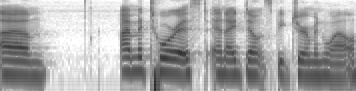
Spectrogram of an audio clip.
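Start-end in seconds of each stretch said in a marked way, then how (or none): none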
